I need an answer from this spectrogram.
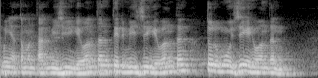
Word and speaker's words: Tirmidzi: riwayat Tirmidzi kan gitu L tirmidziya pakai Dal ya sebenarnya Tapi Indonesia Kadung pakai Z nanti ada juga yang bacanya turmuzi Pak turmuzi saya juga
